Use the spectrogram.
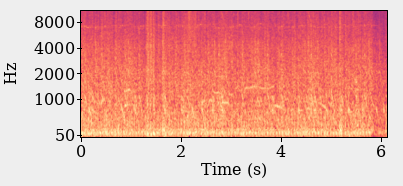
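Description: Sustained automatic fire from an LMG machine gun in The Outer Worlds, a dense continuous stream of rapid shots at steady loudness for several seconds, with faint voice underneath.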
